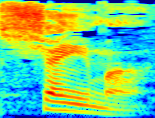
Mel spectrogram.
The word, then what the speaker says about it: Shema: The word for hear is Shammai. Or sometimes it gets pronounced the Shema.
